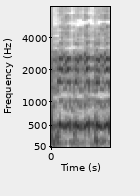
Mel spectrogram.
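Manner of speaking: high squeaky prik prik; dragonfly sound. Shown as a demonstration. Ustadz imitates a dragonfly for the children, high squeaky chirps. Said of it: "itu capung kecil".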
